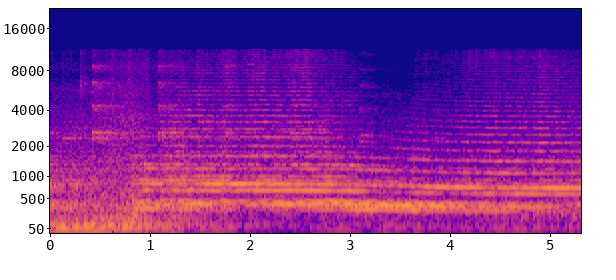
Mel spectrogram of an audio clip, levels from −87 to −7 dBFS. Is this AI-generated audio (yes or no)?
no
